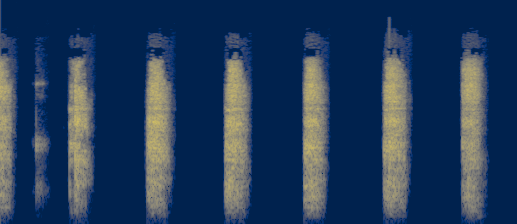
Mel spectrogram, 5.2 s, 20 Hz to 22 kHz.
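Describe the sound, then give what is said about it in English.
Forceful nasal exhales in a yogic breathing exercise come as a steady series of sharp, breathy puffs, evenly spaced under a second apart and fairly loud, with no talk between them. “Inhale, nose. Exhale in 8 strokes.”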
